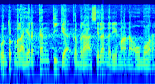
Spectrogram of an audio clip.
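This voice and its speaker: A man at a fairly low pitch with ordinary pitch variation and a moderate pace, amid noticeable background noise. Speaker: Islamic preacher / religious lecturer. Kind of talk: Islamic lecture (kajian) on memorization tips. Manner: instructive, clear lecturing pace.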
